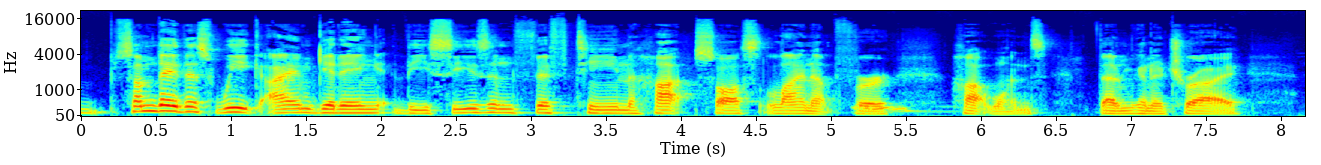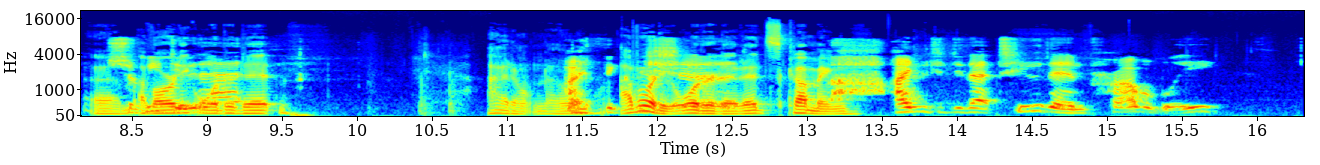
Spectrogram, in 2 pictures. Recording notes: My apologies for the audio quality. We had a mic issue, but believe next episode will be back to normal.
